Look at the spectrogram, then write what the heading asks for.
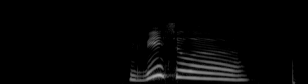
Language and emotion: Russian, positive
